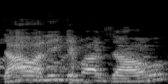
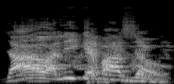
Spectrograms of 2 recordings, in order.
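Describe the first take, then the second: First: Said in the usual way. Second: High, loud divine command; booming order with "جاؤ" hammered; commanding shout. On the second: Acted. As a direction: shout "جاؤ علی کے پاس جاؤ" as a ringing order. Voicing God's command, then repeated.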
